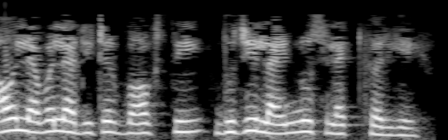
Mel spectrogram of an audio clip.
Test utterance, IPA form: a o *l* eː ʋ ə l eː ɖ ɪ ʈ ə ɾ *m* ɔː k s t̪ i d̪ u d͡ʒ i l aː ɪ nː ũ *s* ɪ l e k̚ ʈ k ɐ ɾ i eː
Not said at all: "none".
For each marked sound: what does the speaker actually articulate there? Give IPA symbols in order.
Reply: l, b, s

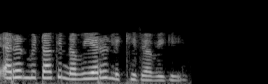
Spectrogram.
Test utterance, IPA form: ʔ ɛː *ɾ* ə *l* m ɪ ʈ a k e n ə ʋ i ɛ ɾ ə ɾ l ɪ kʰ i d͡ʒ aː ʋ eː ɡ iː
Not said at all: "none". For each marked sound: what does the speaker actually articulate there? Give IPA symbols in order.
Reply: ɾ, ɾ

